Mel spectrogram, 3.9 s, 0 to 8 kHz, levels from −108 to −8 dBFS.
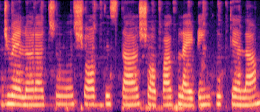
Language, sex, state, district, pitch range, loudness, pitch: Konkani, female, Goa, North and South Goa, 200-220 Hz, -19 LUFS, 205 Hz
